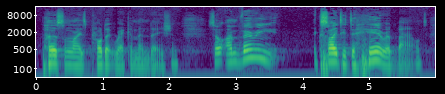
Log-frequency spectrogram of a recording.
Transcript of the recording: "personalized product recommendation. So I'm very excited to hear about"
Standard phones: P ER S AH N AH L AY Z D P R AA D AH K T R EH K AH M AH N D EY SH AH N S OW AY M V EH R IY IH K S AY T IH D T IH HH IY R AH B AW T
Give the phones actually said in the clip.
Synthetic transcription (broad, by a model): P ER S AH N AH L AY Z P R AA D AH K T R EH K AH M AH N D EY SH AH N S OW AY M V EH R IY IH K S AY T IH D T IH HH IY R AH B AW T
